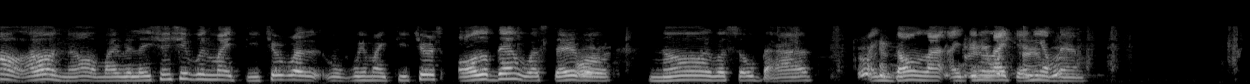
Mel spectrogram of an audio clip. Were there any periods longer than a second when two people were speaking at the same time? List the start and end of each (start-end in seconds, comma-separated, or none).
9.4-10.7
